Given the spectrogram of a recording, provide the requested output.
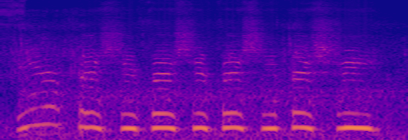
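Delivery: high sing-song call, here fishy; calling the fish. Pretend. Player calling fish toward the line, high and sing-song.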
